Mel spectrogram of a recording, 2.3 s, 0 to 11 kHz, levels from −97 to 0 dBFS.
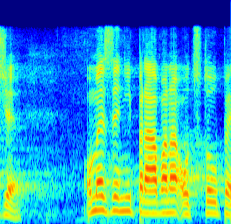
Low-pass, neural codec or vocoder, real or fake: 7.2 kHz; none; real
